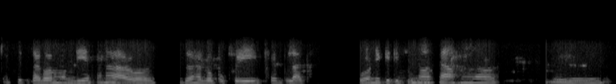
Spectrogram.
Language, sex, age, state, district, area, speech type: Assamese, female, 45-60, Assam, Dibrugarh, urban, conversation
